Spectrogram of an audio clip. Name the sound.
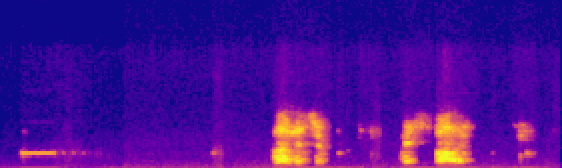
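mobile phone ringing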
